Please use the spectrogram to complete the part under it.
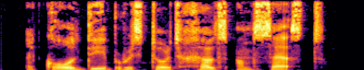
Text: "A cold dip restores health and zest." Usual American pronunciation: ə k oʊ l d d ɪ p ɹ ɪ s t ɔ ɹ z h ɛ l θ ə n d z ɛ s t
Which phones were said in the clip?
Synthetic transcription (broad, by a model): ə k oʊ l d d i p ɹ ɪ s t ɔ ɹ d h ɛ l s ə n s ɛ s t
